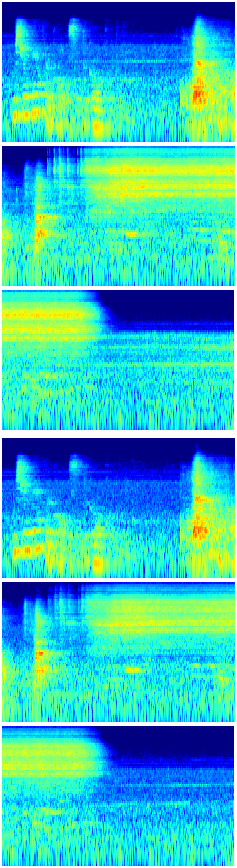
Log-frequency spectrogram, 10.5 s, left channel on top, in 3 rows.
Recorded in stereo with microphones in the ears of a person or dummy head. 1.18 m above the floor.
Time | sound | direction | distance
0.1 | a woman speaking | 30° left (ahead or behind) | 0.7 m
2.7 | a zipper | 10° right (ahead or behind) | 0.5 m
4.2 | a hiss | 45° left (ahead or behind) | 0.5 m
